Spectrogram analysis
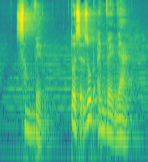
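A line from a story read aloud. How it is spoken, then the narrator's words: Sobbing, muttered promise. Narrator (Vietnamese): Tôi nức nở lên từng cơn không dứt, cố nén cơn thổn thức rồi lẩm bẩm, hứa hẹn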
